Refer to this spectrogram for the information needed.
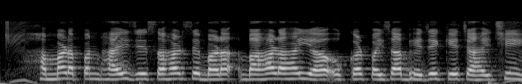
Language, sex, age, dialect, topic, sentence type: Magahi, male, 18-24, Western, banking, statement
